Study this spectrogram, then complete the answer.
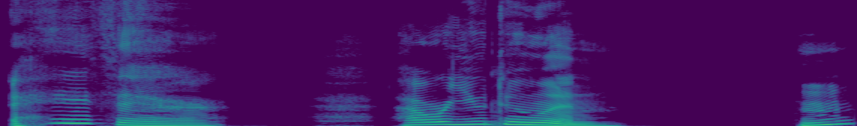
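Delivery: chirpy friendly character; high cheerful voice. Acted. Higher friendly character greeting.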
